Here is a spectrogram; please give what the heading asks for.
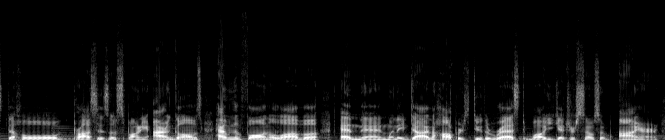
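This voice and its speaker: A young man with a deep, low-toned voice, slightly sick with some phlegm, giving rambling, easygoing commentary while he plays a game. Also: smooth. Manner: rambling, easygoing, chuckles at himself. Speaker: gaming channel host. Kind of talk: casual gameplay commentary.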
